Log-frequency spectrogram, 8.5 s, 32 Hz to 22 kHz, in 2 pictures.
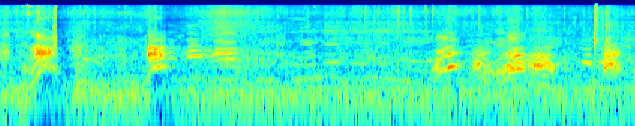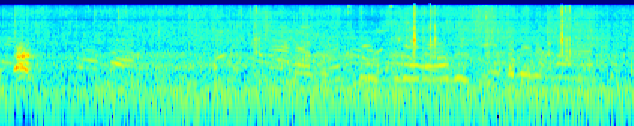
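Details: Tricolor Shetland Sheepdog on a dog beach near Nijkerk, Netherlands, 3 August 2011: a run of short sharp barks and yips in bursts at the start and middle, then quieter, with people talking in Dutch and wind in the background.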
